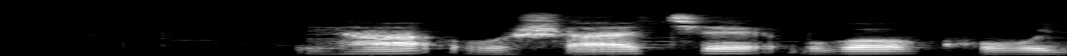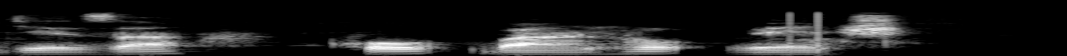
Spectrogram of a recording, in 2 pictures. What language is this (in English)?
Kinyarwanda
